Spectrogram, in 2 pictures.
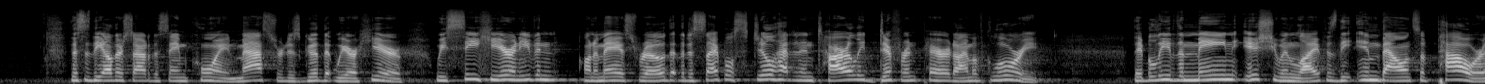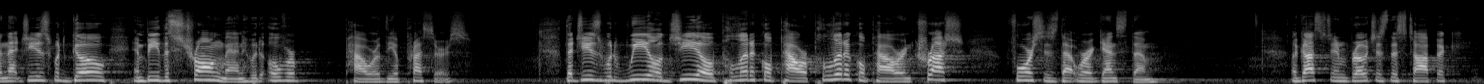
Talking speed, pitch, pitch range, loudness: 165 wpm, 175 Hz, 155-195 Hz, -21 LUFS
